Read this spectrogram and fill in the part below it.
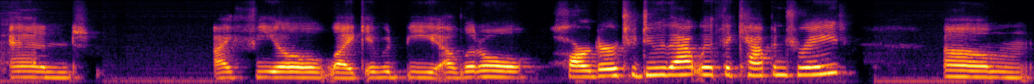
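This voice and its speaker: A woman's voice: medium pitch, fairly even intonation, slow, dull audio. A woman student playing an economist in a class role-play, agreeing earnestly and speaking with many fillers over a video call.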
